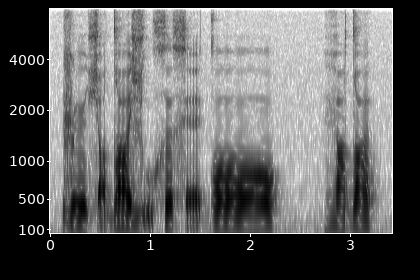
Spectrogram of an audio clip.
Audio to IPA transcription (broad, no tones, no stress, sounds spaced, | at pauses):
ʐ øː ç ɛ̰ dˤ ɛː ʑ ṵ x ə x ɛ̰ ɡ ɔː | ɦ ɛ dˤ ə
